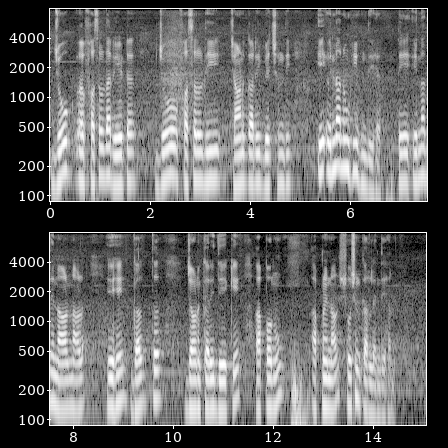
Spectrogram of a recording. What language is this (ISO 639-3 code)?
pan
